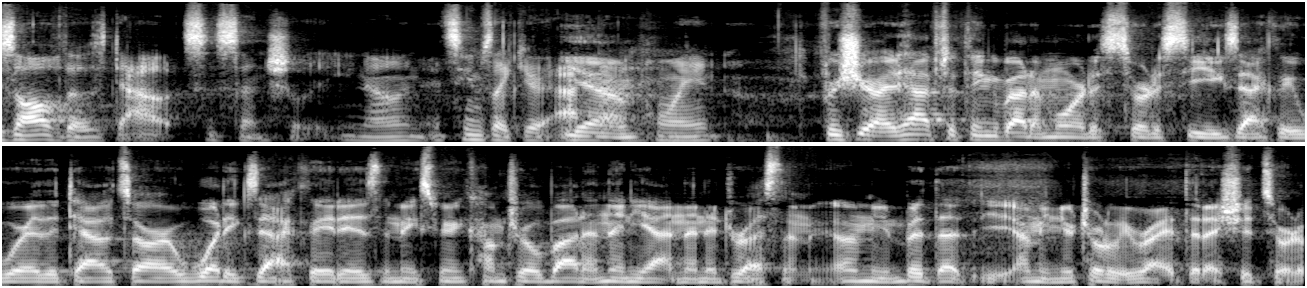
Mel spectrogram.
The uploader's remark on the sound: though I was running around The Salt Palace like crazy, I got it on tape for all of you to hear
